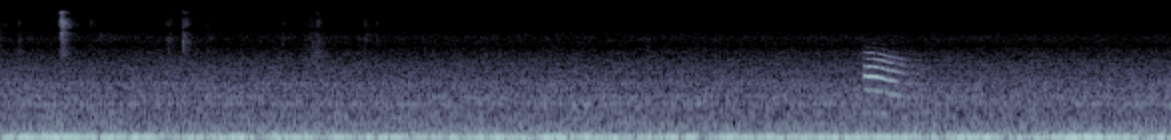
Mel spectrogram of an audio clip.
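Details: Domestic cat Mugi in the kitchen, seeking attention when someone stands there; a single short meow falling in pitch, with a steady low hum and a few faint clicks behind it.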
